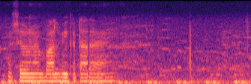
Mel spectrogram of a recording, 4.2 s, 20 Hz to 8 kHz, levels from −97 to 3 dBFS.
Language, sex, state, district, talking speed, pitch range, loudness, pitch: Hindi, male, Bihar, Jamui, 115 wpm, 95-130 Hz, -18 LUFS, 110 Hz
